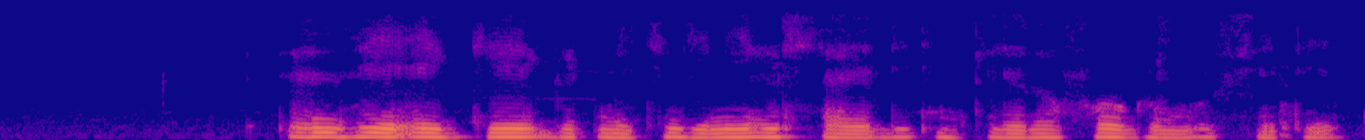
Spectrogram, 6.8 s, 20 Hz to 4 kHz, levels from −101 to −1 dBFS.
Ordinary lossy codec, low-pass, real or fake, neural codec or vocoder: MP3, 32 kbps; 3.6 kHz; real; none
